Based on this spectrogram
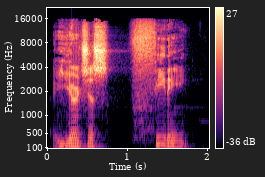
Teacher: Just 的 t 去掉，气流不用阻塞，因为前面是一个 s，是一个辅音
